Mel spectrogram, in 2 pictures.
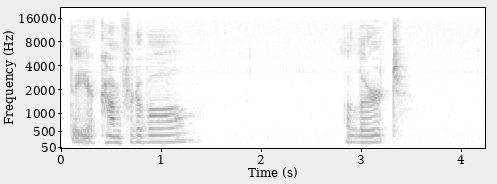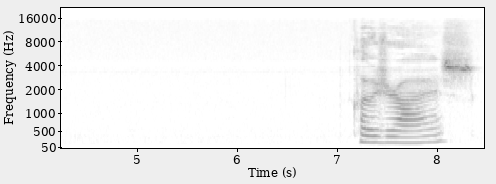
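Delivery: unhurried meditation guidance with long pauses; guided meditation. Real, not acted. Teacher guiding listeners to sense painful emotions, guided meditation. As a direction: lead them inward, leaving long silences between phrases.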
